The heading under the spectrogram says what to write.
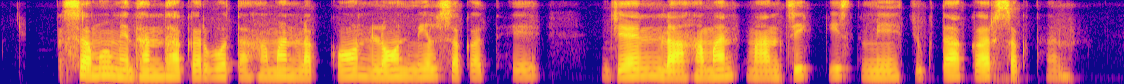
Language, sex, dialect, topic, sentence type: Chhattisgarhi, female, Northern/Bhandar, banking, question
